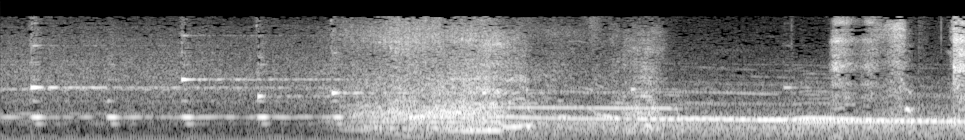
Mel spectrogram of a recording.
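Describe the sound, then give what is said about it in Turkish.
Wolves attacking a large animal called Koca kız: after a few seconds of quieter tonal calls and soft thuds, a loud, harsh roaring commotion erupts and continues steadily, intense, with no talking. “Kurtlar koca kıza saldırdı.”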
